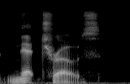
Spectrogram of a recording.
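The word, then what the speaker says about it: NTREIS: Locally, we pronounce that acronym NETROS, ending with a rust sound.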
